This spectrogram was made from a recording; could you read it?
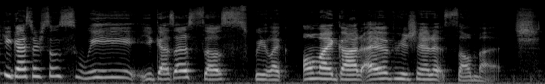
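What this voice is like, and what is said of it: Exaggerated Valley Girl voice. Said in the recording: “do the Valley Girl voice ... The Valley Girl inside me built up and it's coming out. It's coming out today.”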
